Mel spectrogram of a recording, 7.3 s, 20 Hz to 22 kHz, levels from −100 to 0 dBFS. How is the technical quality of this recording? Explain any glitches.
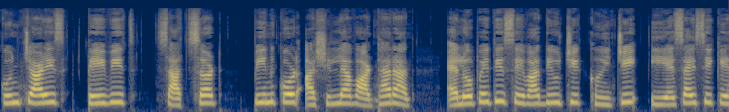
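The technical quality holds up, and there are no glitches to explain in this speech recording. Nothing in it calls for a technical explanation.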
